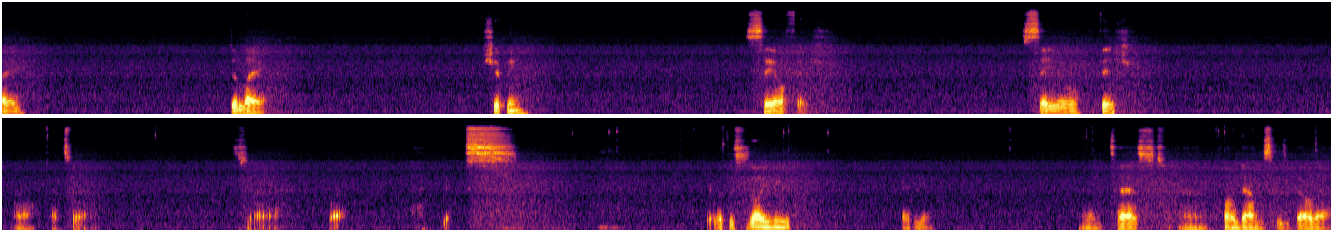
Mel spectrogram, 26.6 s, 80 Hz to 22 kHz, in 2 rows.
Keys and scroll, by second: 20.1 super+space, 20.2 typing, 26.0 super+space, 26.4 Return.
